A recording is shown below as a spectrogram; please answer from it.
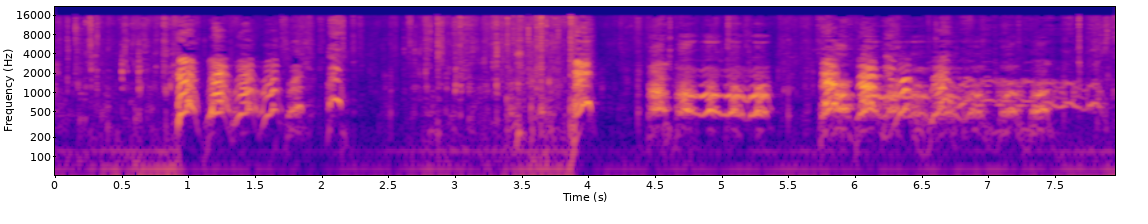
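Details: Rottweiler mother nursing hungry puppies: bursts of rapid, high whimpering and squealing notes in quick strings, with a steady low hum underneath.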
